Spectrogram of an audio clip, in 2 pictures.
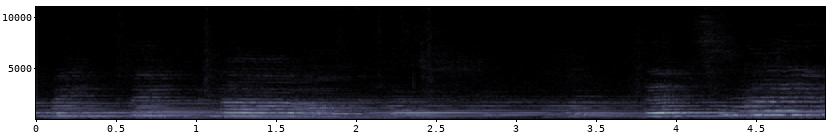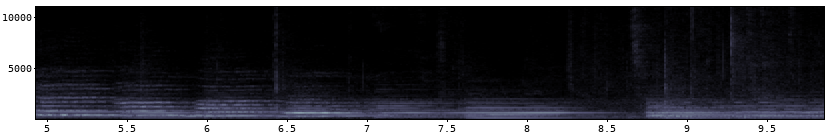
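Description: A song playing: a woman singing held notes over a gentle instrumental accompaniment.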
